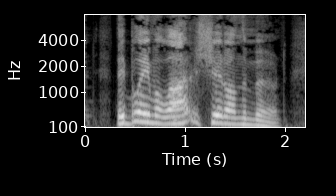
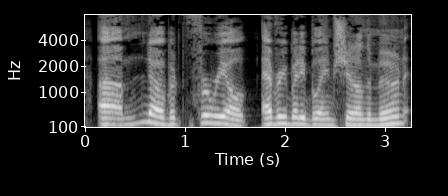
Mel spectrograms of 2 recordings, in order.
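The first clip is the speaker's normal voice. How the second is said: normal talking voice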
